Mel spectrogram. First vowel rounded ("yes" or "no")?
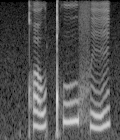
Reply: yes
